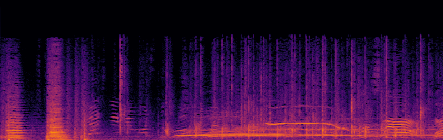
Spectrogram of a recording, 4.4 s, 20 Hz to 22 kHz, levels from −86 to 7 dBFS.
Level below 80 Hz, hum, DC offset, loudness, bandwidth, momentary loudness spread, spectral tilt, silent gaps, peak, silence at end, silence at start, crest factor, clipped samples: -50 dBFS; none; under 0.1%; -23 LUFS; 17 kHz; 14 LU; -3.5 dB/octave; none; -6 dBFS; 0 s; 0 s; 20 dB; under 0.1%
